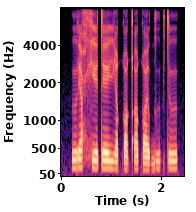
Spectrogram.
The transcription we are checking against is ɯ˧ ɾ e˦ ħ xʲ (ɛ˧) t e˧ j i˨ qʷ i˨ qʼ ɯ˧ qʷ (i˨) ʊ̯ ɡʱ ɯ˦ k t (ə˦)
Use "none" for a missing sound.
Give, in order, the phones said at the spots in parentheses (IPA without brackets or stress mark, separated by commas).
e˧, i˨, ɯ˦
